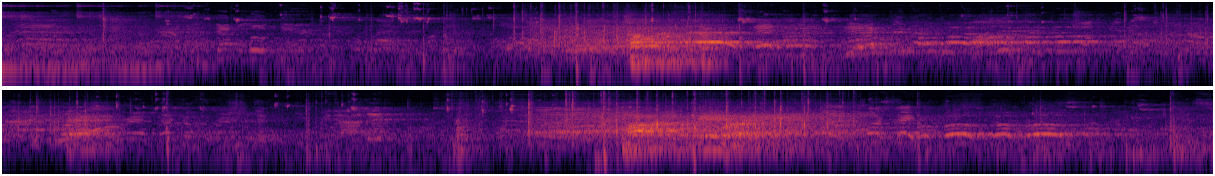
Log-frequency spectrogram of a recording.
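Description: Live basketball game sound: a basketball bouncing on a hardwood court amid scattered impacts, with indistinct shouting voices of players and spectators.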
